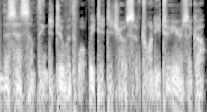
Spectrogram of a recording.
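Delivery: low guilty whisper. Retold or imitated. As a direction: murmur to the others in dread. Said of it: "looking at each other going".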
